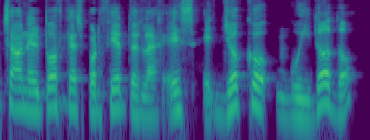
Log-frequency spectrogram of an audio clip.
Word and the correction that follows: Joko Widodo: Sí, la verdad es como, que Como, como Yoko pero con J, Joko. Joko Widodo.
